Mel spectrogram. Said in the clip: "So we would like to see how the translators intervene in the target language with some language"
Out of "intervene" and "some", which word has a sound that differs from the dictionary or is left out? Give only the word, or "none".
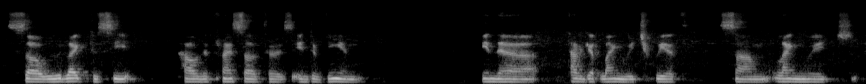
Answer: none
